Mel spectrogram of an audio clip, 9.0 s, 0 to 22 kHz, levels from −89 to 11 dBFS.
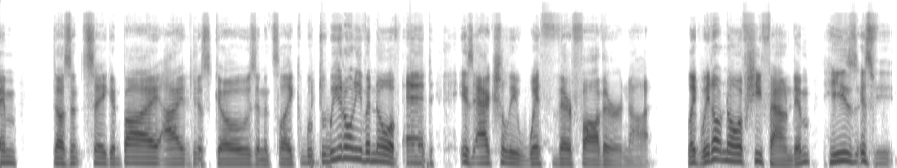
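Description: Repeated packet loss (robotic sound) hits the speech three times: 1.83 to 1.99 s just after "say goodbye", 3.09 to 3.31 s before "don't even know", and 3.95 to 4.28 s before "is actually with their". In each stretch, dropouts of up to about 24 ms follow one another closely. Each is patched by extending the preceding sound, so about half the span is concealed and the voice turns choppy. A spectrogram shows smeared, frozen harmonic bands alternating with breaks, and a waveform shows repeated, stuttering cycles.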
